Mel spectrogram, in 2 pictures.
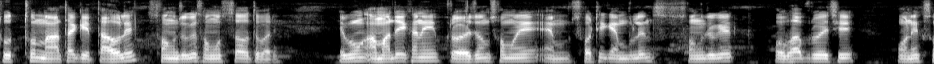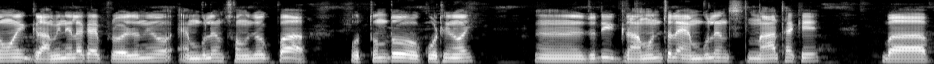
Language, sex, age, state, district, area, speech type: Bengali, male, 30-45, West Bengal, Jhargram, rural, spontaneous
